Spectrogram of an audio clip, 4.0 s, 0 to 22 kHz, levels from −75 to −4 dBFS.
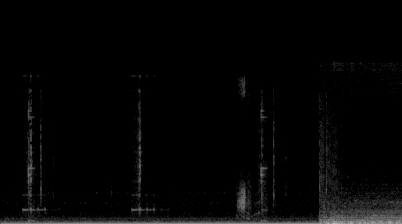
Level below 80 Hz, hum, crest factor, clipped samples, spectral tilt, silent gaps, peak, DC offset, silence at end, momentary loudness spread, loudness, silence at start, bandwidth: -38 dBFS; 60 Hz at -40 dBFS; 18 dB; under 0.1%; -6 dB/octave; none; -18 dBFS; under 0.1%; 0 s; 8 LU; -39 LUFS; 0 s; 16.5 kHz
